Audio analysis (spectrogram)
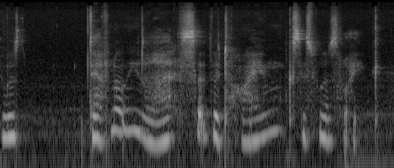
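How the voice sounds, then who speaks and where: A woman's voice: a little high, moderate pace, noisy background. A woman in her twenties hosting a late-night live Q&A, rambling with many fillers and often dropping to a whisper. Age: 20s. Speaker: livestream host.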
